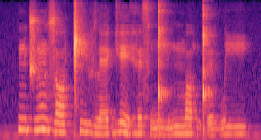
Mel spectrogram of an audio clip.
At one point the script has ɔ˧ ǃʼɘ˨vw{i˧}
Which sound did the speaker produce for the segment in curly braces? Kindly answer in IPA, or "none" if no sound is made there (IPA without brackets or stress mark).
i˧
